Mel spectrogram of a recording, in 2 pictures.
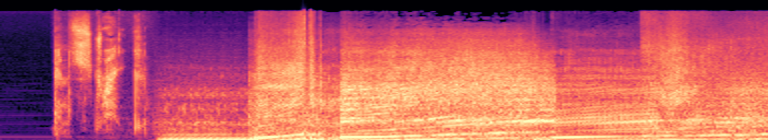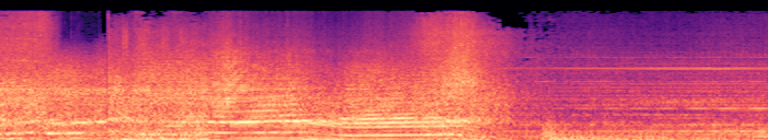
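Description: Maserati Ghibli engine starting loud about a second and a half in, then accelerating hard. Its pitch climbs and drops several times as it shifts through the gears, and it fades out near the end.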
